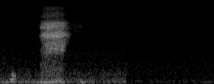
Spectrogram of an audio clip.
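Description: A short breathy laugh, a quick puff of air through the nose and mouth, loudest about half a second in, then quiet.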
